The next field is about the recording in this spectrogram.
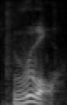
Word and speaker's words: Roald: It's actually pronounced Rule. – Ruled. – Ruled Dahl. – Yeah, the D is silent.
